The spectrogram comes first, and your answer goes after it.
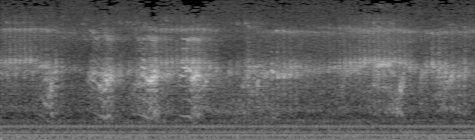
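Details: Frogs in an annual evening chorus at Lac de Sabatte, a lake in France, as solar lights switch on; several croaks overlap, with scattered louder rasping calls standing out over a steady low hum.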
